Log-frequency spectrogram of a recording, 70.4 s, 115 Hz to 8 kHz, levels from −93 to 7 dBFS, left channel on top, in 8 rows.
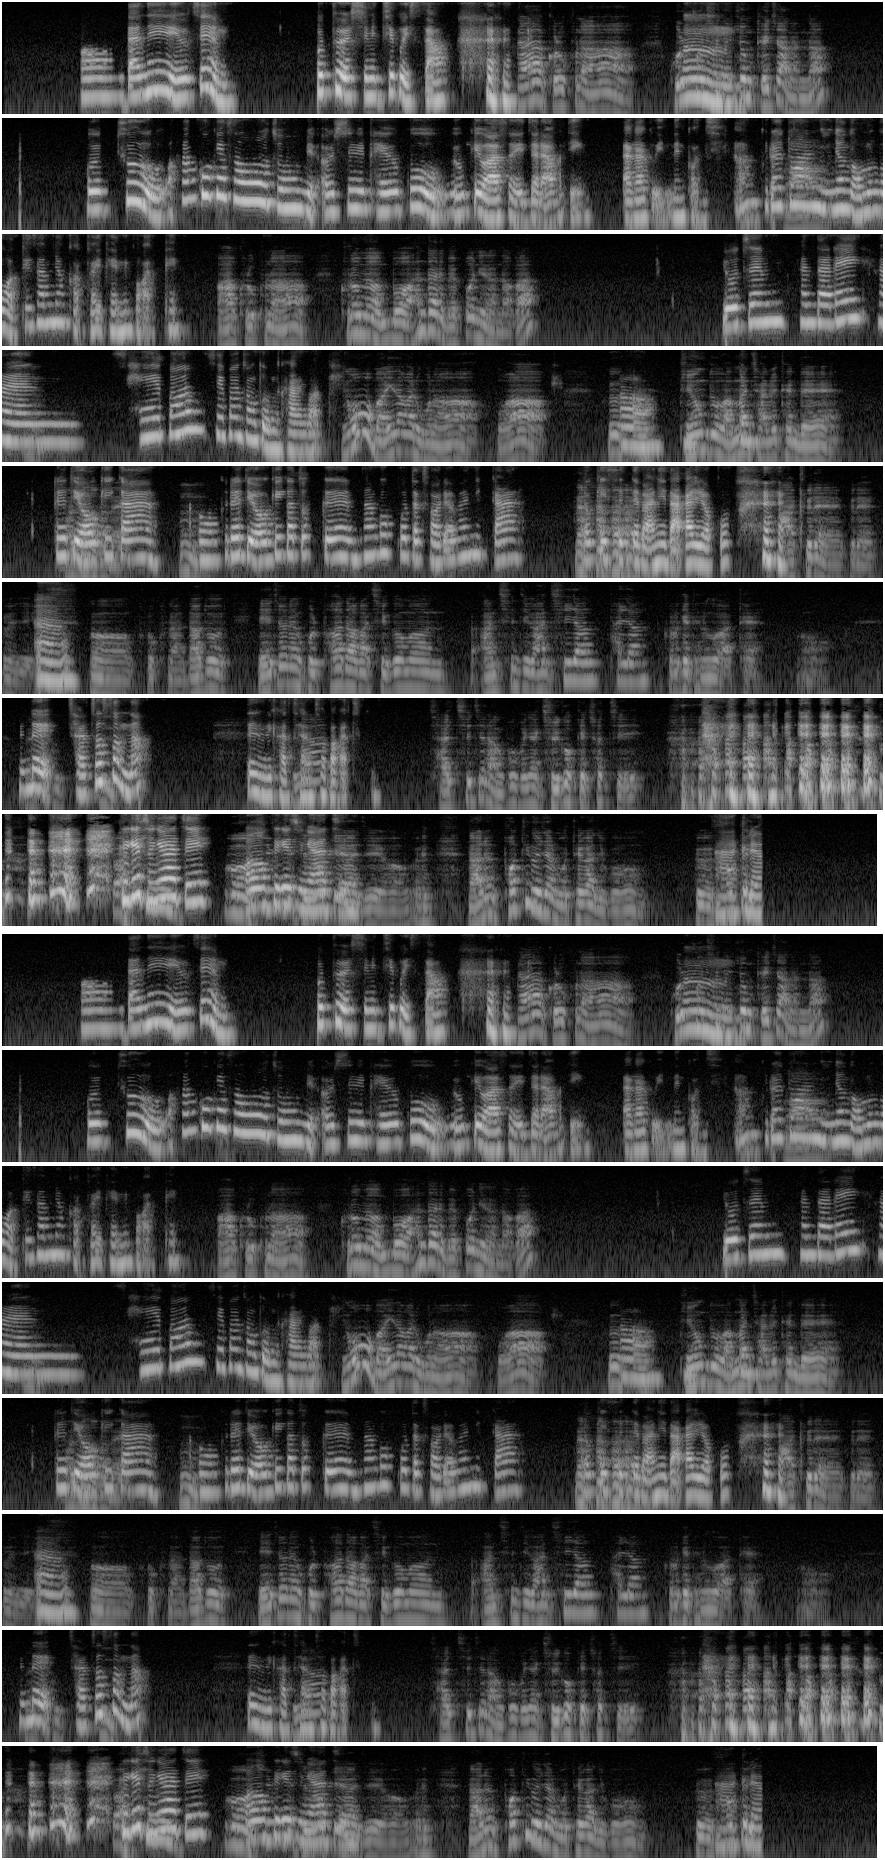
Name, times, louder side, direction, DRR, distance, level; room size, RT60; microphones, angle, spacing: voice 1, 0.8-2.4 3.1-5.2 6.8-7.4 9.7-14.7 15.0-19.4 24.8-27.2 27.7-29.6 32.6-33.4 33.8-34.0 35.8-36.8 37.2-40.4 41.1-43.1 44.4-44.8 53.0-54.3 55.3-56.6 59.9-61.6 61.9-63.7 64.1-65.2 68.8-69.3, left 6 dB, 85° left, 0.5 m, -27 dB
voice 2, 5.1-8.3 16.6-17.1 19.8-23.0 26.6-26.9 29.8-32.7 33.2-34.8 35.8-36.5 37.0-37.3 41.0-41.8 43.0-51.7 52.0-52.3 53.1-53.5 53.8-54.0 55.0-55.3 55.8-56.2 57.1-61.9 62.8-63.5 63.9-68.1 68.6-69.3, left 2 dB, 60° left, 4.5 m, -39 dB
head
